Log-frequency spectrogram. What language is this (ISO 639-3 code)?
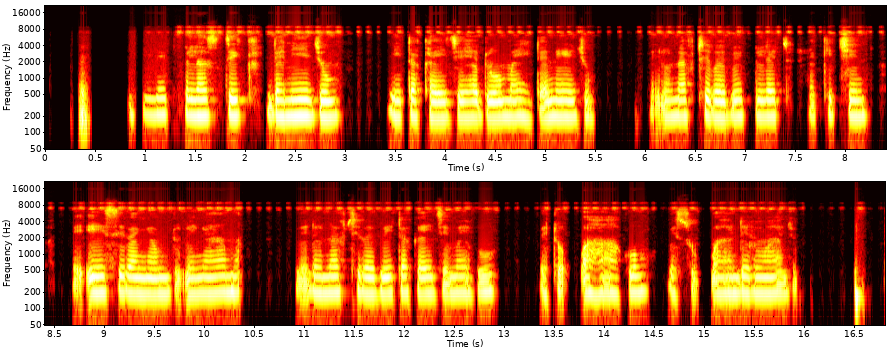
ful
